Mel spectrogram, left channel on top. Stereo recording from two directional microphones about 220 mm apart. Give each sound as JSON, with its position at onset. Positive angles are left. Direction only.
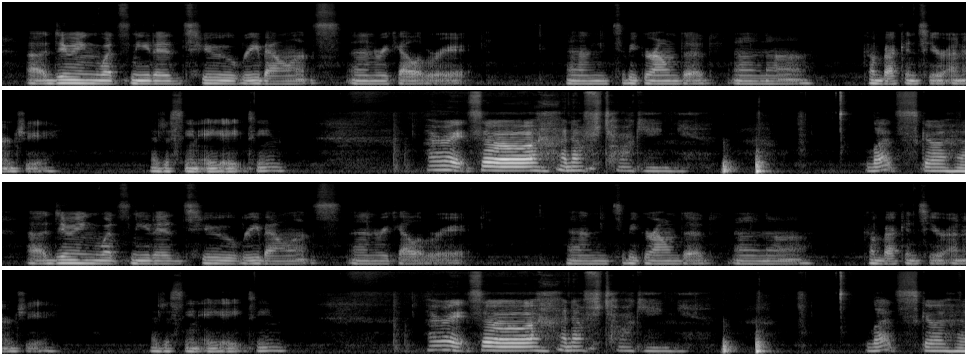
{"t": 0.3, "sound": "speech", "side_deg": 30}
{"t": 5.6, "sound": "speech", "side_deg": 35}
{"t": 11.1, "sound": "speech", "side_deg": 35}
{"t": 13.8, "sound": "speech", "side_deg": 35}
{"t": 18.0, "sound": "speech", "side_deg": 30}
